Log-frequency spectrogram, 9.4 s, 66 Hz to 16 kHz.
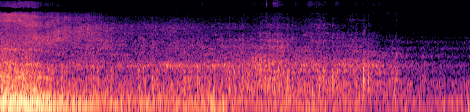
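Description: Metro-North GE P32AC-DM locomotive passing at speed. It is loudest in the first second as it goes by, then the passenger coaches roll past with their wheels rumbling on the rails. The sound fades near the end.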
